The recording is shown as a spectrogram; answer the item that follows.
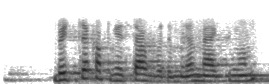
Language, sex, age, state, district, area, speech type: Kannada, female, 18-30, Karnataka, Kolar, rural, conversation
